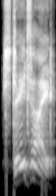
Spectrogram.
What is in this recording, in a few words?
radio bot regroup; fbihrt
